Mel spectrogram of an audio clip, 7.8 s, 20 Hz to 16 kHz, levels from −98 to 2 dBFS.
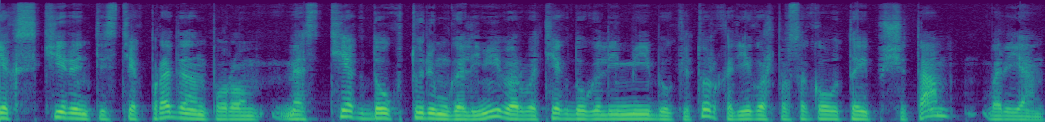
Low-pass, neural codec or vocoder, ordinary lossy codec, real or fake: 14.4 kHz; none; AAC, 48 kbps; real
